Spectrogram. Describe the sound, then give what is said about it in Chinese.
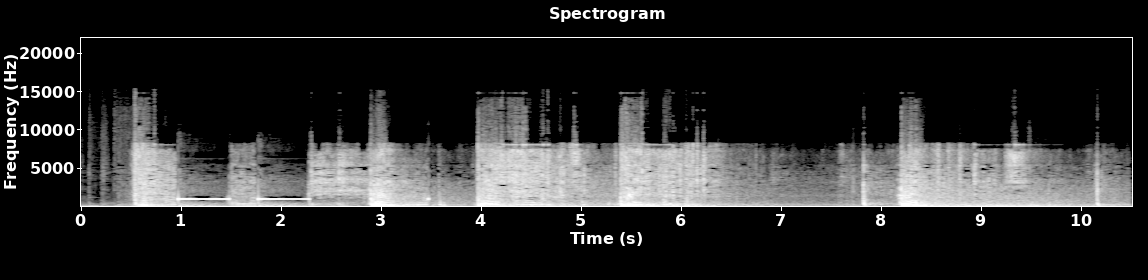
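A foot kicks hard against a dented car body whose window was kicked in, giving many loud, heavy bangs and crashes. Two steady censor beeps early on mask shouted words in the processed audio. “车身是多处凹陷啊。我们来这个感受一下当时现场的场景啊，因为当时踹的时候呢，可能嘴里边啊，有一些特别的问候，所以做了一点音效处理。”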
